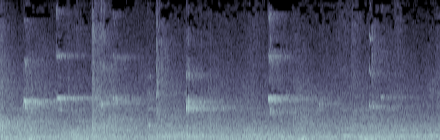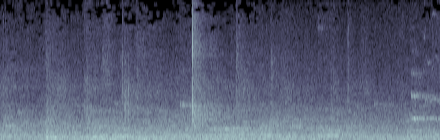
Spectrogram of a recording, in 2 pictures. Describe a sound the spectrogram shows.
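Shoes squeak sharply on a hard court in a large echoing hall.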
